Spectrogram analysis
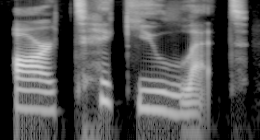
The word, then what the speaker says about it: articulate: Let's break that down into its four syllables. Are tick. Ulet. The stress, the strongest part of the word is on that second syllable, tick. Let's say it slowly. Articulate. One more time. Articulate. But when we use it as a verb, an action word, the ending sounds like the word late. Articulate. Artic you late. The stress is in the same place, but the ending is sharper.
